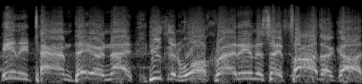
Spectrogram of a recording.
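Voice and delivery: rhythmic, building revival sermon; driving preaching. Real, not acted. Preacher tells congregation what the blood has done, driving rhythmic preaching.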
